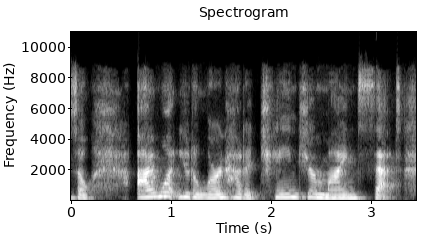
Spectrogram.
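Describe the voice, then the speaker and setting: Against a quiet background, a woman's voice shows ordinary pitch variation. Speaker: sales director. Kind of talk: motivational talk on video call. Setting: video call. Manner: fast; animated.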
